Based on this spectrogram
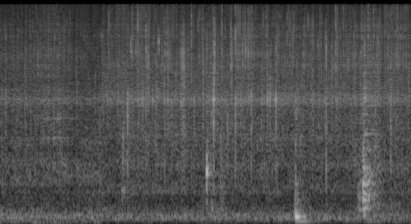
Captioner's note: oil sizzles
